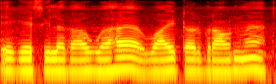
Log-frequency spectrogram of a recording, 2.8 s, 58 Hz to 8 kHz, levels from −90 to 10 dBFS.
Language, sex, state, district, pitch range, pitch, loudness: Hindi, male, Jharkhand, Deoghar, 125-130 Hz, 125 Hz, -16 LUFS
